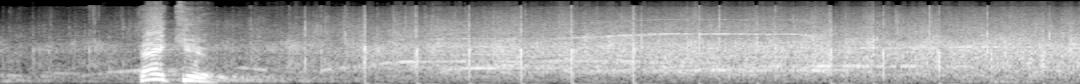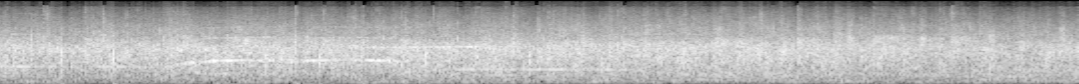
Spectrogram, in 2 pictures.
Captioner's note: audience applause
